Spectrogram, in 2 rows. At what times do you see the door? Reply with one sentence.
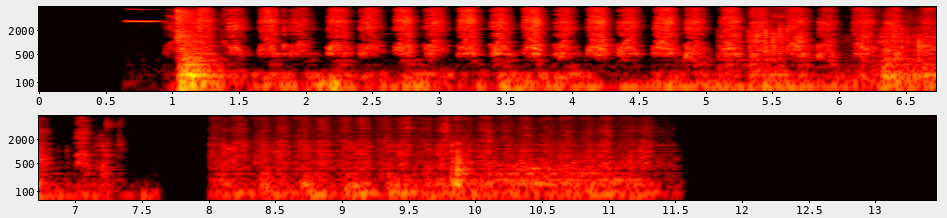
You can hear the door from 0.6 to 1.5 s, from 5.0 to 7.3 s and from 9.8 to 11.2 s.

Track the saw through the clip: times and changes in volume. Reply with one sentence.
You can hear the saw from 0.9 to 11.6 s, getting quieter.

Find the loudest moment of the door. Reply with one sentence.
The loudest moment of the door is at 1 second.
